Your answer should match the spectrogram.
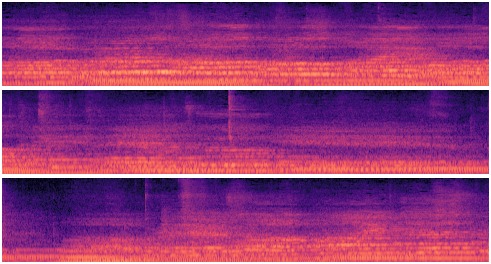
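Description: A choir and congregation singing a hymn to organ accompaniment, the organ's held chords changing about once a second under the voices.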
